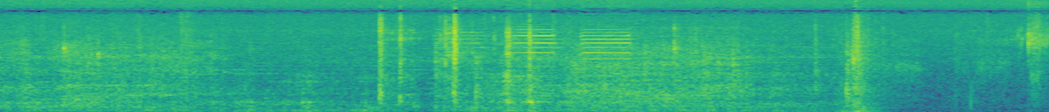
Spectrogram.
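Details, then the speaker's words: Honda Odyssey van power sliding door, first try after latch reinstalled during repair: motor hums through its travel, then uneven clunks with no solid catch. Latch not locking or releasing properly. "nope see something's not releasing in this latch it's not uh it's not locking or releasing properly"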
